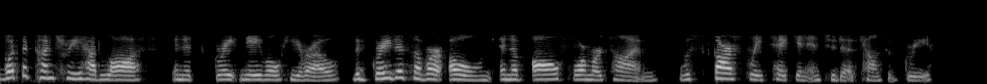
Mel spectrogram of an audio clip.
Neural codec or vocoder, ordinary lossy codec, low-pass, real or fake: none; AAC, 16 kbps; 7.2 kHz; real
